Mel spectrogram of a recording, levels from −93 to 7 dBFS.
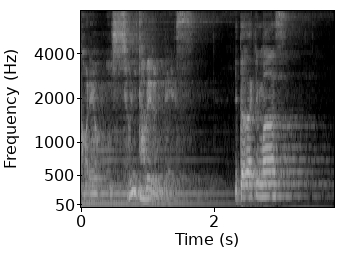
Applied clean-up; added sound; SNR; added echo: none; none; none; reverberation time 2.2 s.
